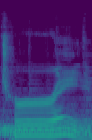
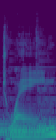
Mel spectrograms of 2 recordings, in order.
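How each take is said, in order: First: A strong, clear R follows the T. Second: The R is replaced by a W sound. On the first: This models the sound for children to hear. "We say terrain and share that hard R" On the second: This is how young children say it. "So they'll say twain"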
